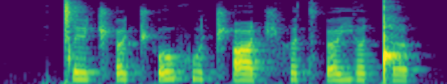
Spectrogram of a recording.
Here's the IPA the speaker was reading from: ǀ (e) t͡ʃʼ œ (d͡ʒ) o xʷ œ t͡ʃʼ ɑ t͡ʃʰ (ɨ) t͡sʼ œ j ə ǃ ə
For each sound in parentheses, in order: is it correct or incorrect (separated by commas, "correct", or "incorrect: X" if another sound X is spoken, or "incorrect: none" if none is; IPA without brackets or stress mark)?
correct, incorrect: t͡ʃʼ, incorrect: ə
